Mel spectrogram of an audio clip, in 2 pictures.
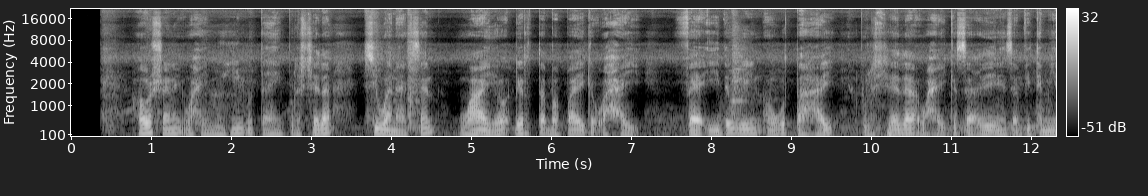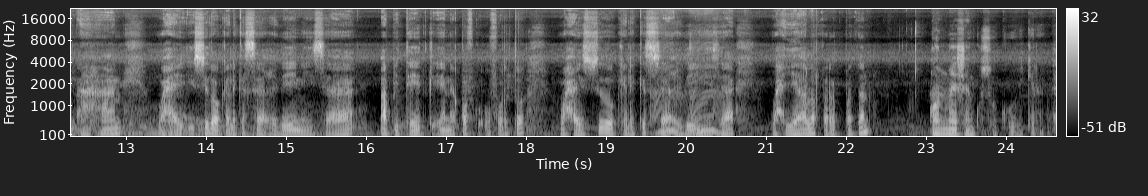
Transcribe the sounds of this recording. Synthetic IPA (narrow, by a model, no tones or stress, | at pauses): hɔwʃɐnɪ̰wʔɑ̰ħɑjmʊɦiːmʔʊ̰t̪ʰɐhɛjbʊlʃɐðɐ | sɪwɑnaːɡsɐn | wɑːjɔɖɪrt̪ʰɐbɐbajkʰɐ̰wʔɑ̰ħɑj | faːʔiðɐwɛjnʔɔɣʊt̪ʰɐɦɛj | b̥ʊlʃɐðɐ̰wʔɑ̰ħɑjkʰɐsaːʕɪðɛjnɛjsa̰ːfɪt̪ʰɐmiːnʔɐhaːnwɑħɑjsɪðɔːkʰɐlɛkʰɐsaːʕɪðɛjnɛjsaː | ʔɐpɪt̪ʰɛd̪kʰɐʔɪnɛjqɔfkʰɐʔʊfʊrt̪ʰɔ | wɑħɑjsɪðɔːkʰɐlɛkʰɐsaːʕɪðɛjnɛjsaː | wɑħjaːlɐfɐɾɐbɐðɐn | ɔːnmɛːʃaːŋkʰʊ̥sɔːkʰɔːβɪkʰɐɾɪ̰n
